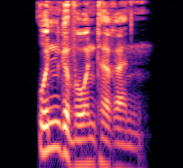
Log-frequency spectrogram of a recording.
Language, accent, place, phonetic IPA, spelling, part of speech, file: German, Germany, Berlin, [ˈʊnɡəˌvoːntəʁən], ungewohnteren, adjective, De-ungewohnteren.ogg
- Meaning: inflection of ungewohnt: 1. strong genitive masculine/neuter singular comparative degree 2. weak/mixed genitive/dative all-gender singular comparative degree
